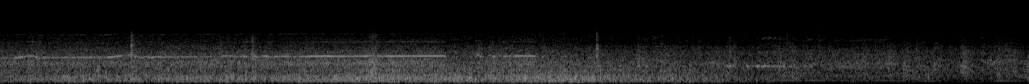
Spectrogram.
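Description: Mitsubishi Lancer Evo X rally car heard from inside the cabin at full speed on a stage: engine and road rumble with a thin high whine that climbs slightly over the first five seconds. The sound eases off in the second half as the car slows for a chicane.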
